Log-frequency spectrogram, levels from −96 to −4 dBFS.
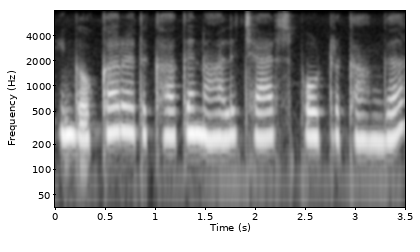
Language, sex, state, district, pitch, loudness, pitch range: Tamil, female, Tamil Nadu, Nilgiris, 250 Hz, -17 LUFS, 240-270 Hz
